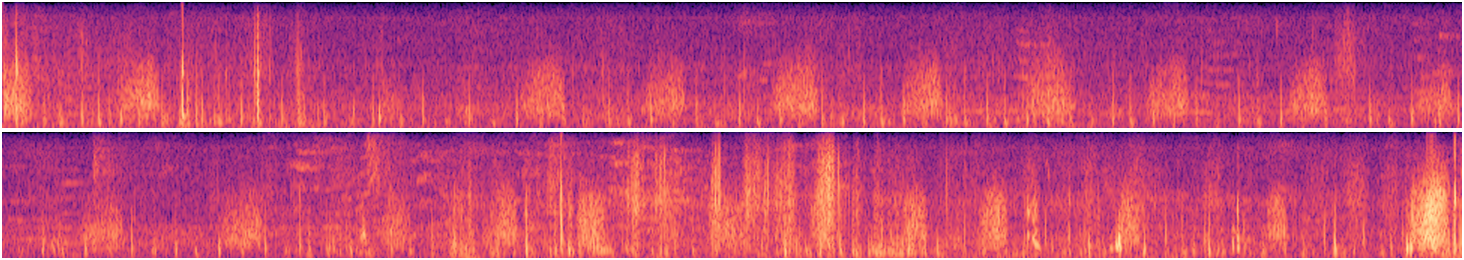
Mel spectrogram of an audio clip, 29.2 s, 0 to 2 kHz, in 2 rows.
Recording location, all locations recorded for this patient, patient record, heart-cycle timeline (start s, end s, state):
mitral valve (MV)
aortic valve (AV)+mitral valve (MV)
#Age: Infant
#Sex: Male
#Height: 60.0 cm
#Weight: 8.3 kg
#Pregnancy status: False
#Murmur: Absent
#Murmur locations: nan
#Most audible location: nan
#Systolic murmur timing: nan
#Systolic murmur shape: nan
#Systolic murmur grading: nan
#Systolic murmur pitch: nan
#Systolic murmur quality: nan
#Diastolic murmur timing: nan
#Diastolic murmur shape: nan
#Diastolic murmur grading: nan
#Diastolic murmur pitch: nan
#Diastolic murmur quality: nan
#Outcome: Normal
#Campaign: 2015 screening campaign
0.00	3.95	unannotated
3.95	4.04	S1
4.04	4.15	systole
4.15	4.25	S2
4.25	4.40	diastole
4.40	4.49	S1
4.49	4.63	systole
4.63	4.70	S2
4.70	4.88	diastole
4.88	4.94	S1
4.94	5.10	systole
5.10	5.18	S2
5.18	5.81	unannotated
5.81	5.88	S1
5.88	6.03	systole
6.03	6.10	S2
6.10	6.22	diastole
6.22	6.31	S1
6.31	6.46	systole
6.46	6.51	S2
6.51	6.66	diastole
6.66	6.73	S1
6.73	6.90	systole
6.90	6.96	S2
6.96	7.10	diastole
7.10	7.19	S1
7.19	7.32	systole
7.32	7.41	S2
7.41	7.51	S2
7.51	7.60	S1
7.60	7.74	systole
7.74	7.80	S2
7.80	8.35	unannotated
8.35	8.43	S1
8.43	8.58	systole
8.58	8.64	S2
8.64	8.78	diastole
8.78	8.87	S1
8.87	8.98	systole
8.98	9.04	S2
9.04	29.20	unannotated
